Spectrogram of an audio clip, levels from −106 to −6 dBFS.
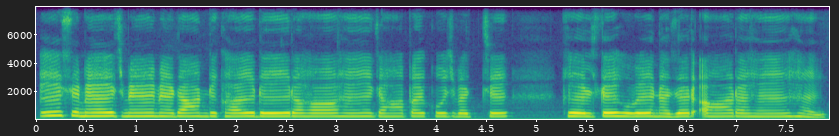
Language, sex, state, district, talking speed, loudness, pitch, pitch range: Hindi, female, Rajasthan, Jaipur, 135 wpm, -15 LUFS, 230 Hz, 225-235 Hz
